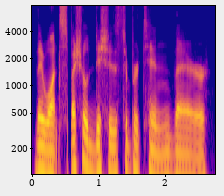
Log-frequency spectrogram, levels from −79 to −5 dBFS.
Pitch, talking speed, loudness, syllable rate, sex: 95 Hz, 155 wpm, -19 LUFS, 4.3 syllables/s, male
